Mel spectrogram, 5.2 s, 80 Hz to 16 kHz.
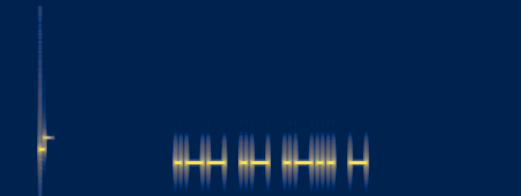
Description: Morse code, heard as a keyed tone, about 22 wpm, 700 Hz. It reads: WALT
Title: USA Common Names - Max 5 Letters - 22wpm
